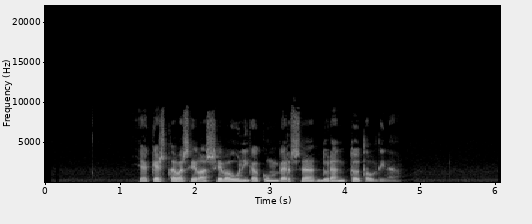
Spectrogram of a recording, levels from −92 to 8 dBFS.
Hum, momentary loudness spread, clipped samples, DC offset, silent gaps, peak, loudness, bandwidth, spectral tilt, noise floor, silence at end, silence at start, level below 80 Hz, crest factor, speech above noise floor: none; 11 LU; under 0.1%; under 0.1%; none; -10 dBFS; -26 LUFS; 9.4 kHz; -6.5 dB/octave; -73 dBFS; 1.4 s; 1.25 s; -74 dBFS; 20 dB; 47 dB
